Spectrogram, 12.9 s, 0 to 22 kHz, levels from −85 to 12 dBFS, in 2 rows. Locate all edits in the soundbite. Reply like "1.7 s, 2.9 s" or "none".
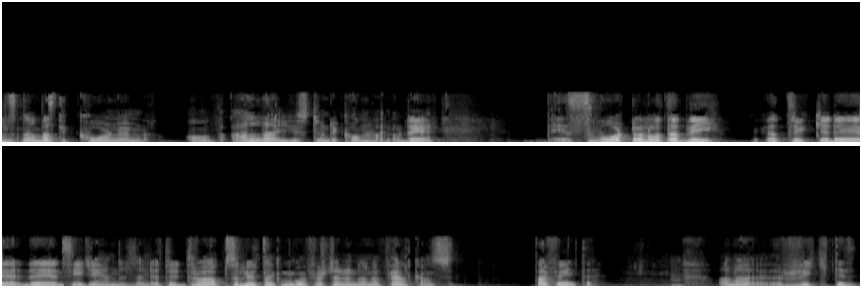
6.9 s, 11.5 s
